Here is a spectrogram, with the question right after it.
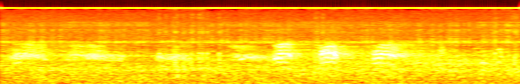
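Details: A golden jackal (Canis aureus) in Estonia gives a string of high, wavering yelps over a steady rushing background noise.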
